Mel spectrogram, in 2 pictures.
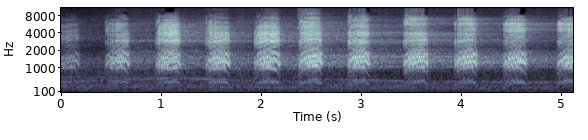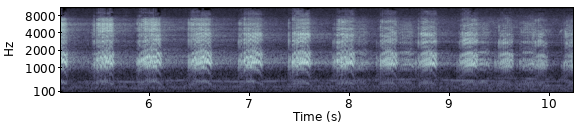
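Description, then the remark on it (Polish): A hooded crow caws over and over in a steady, rhythmic run of about twenty harsh, loud calls, evenly spaced, with no voices. “No i właśnie, i dochodzimy do czwartego gatunku, który kracze, ale nie jest czarny, to jest właśnie wrona.”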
